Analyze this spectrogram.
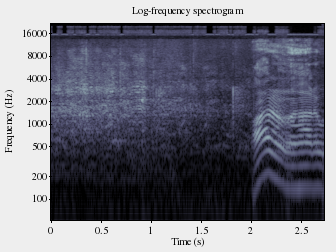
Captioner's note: audience laughing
